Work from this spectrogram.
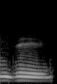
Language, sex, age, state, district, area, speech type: Hindi, female, 30-45, Bihar, Samastipur, urban, conversation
